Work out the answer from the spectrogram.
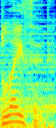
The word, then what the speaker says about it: Blaiddyd: They lack the crest of Blaiddyd, but there's no small number of nobles who might crawl out of the woodwork claiming royal blood.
